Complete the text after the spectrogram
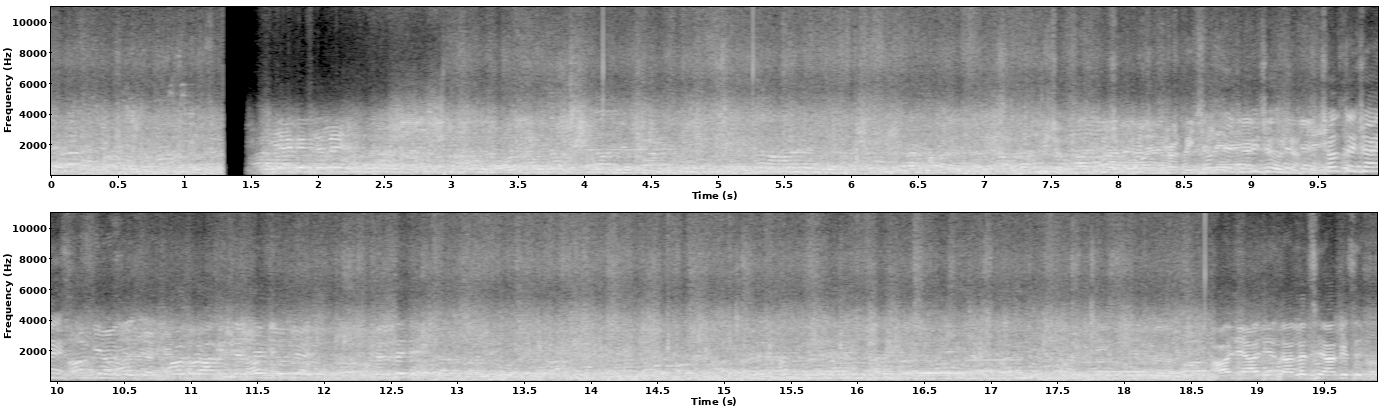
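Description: A crowd of men talk and shout over one another close by.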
